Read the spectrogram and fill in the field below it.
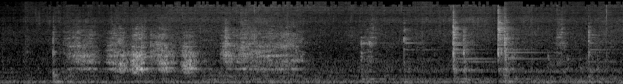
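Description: Hot dogs browning in a pan for spaghetti, a steady close sizzle broken by scraping stirs and a few sharp clinks of a utensil against the pan, with no talking.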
